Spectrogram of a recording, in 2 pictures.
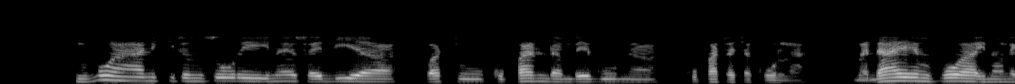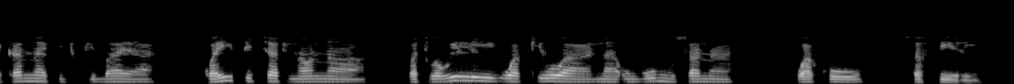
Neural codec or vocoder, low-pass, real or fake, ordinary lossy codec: none; 3.6 kHz; real; Opus, 32 kbps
